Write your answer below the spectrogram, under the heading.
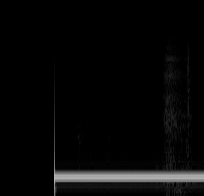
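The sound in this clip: Ringback tone of an outgoing phone call: one steady, unbroken mid-pitched beep lasting about a second and a half, clear and loud, with faint background noise near its end before it stops.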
